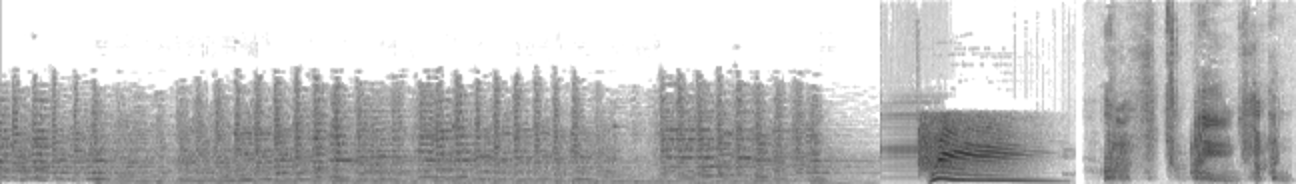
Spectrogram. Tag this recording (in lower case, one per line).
music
